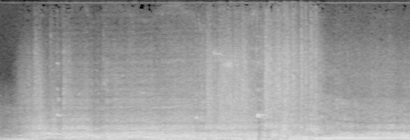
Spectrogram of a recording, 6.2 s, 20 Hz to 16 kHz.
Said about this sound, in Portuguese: É o Toyota Corolla WRC, que é o carro que substituiu o, o Celica, ou Celica, eu nunca sei como se pronuncia esse carro, no WRC a partir de 97.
